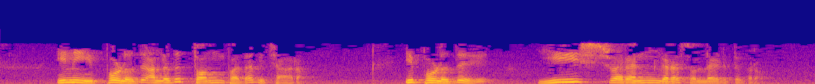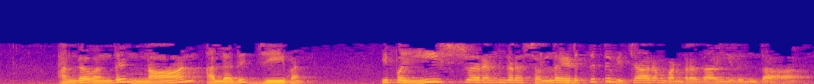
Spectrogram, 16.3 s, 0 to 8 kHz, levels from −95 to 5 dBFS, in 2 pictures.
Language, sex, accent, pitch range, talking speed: Tamil, male, native, 115-185 Hz, 75 wpm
